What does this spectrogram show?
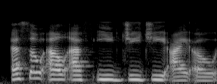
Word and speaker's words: Solfeggio: Solfeggio is how you say that, frequencies.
